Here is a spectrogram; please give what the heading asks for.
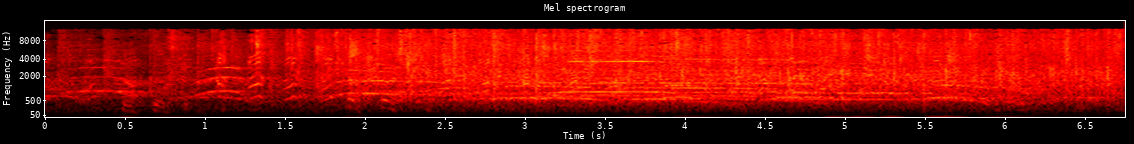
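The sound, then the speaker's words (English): A smattering of audience applause for a guest on stage, light scattered clapping mixed with voices, steady and moderate in level and swelling slightly partway through. “So, that was worth a smattering of applause.”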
